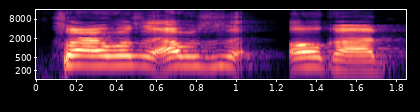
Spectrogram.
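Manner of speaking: ordinary talk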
